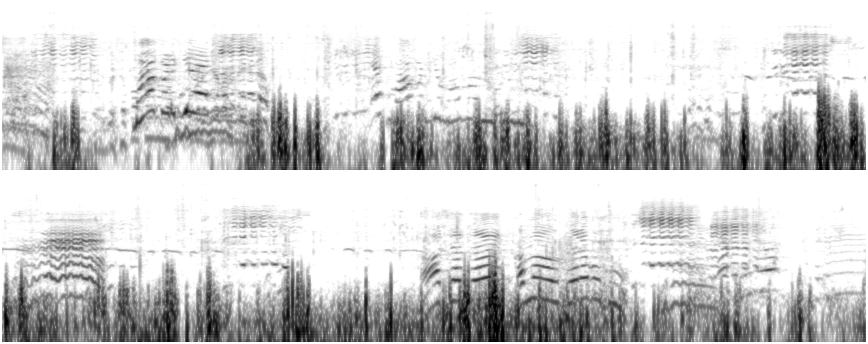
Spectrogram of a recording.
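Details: Goats at a canal, one crossing above the water while a kid falls in; quavering, wavering bleats rise repeatedly over continuous loud human speech, with handling noise and bursts of chatter throughout.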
